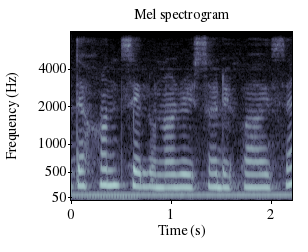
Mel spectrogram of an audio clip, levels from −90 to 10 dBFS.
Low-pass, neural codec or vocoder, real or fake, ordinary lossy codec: 7.2 kHz; none; real; none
